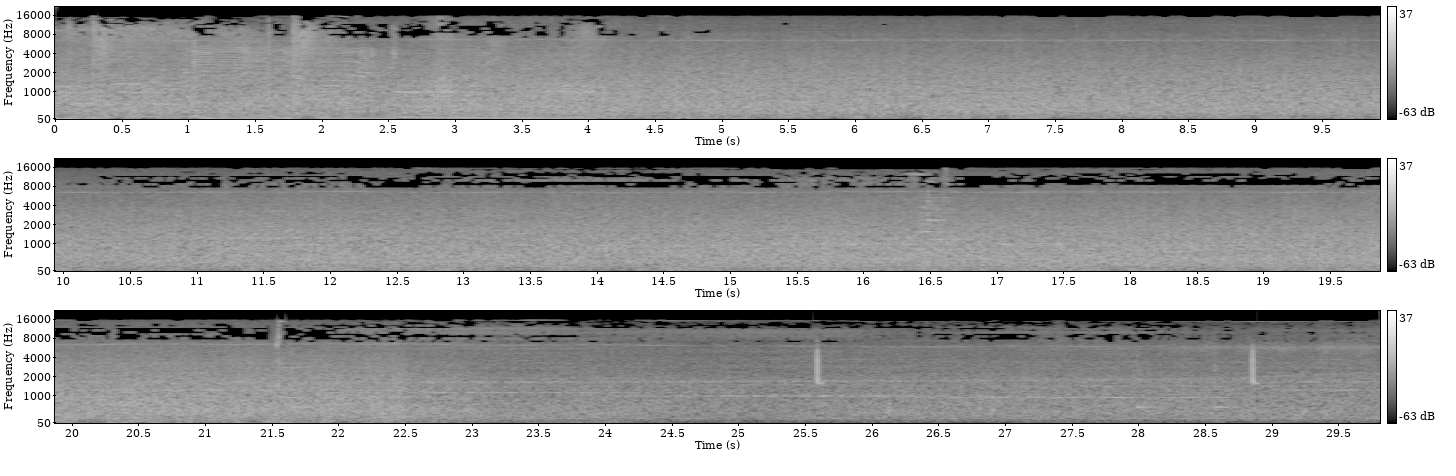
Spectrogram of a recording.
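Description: A jetpack's engines roar steadily, then quieten.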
